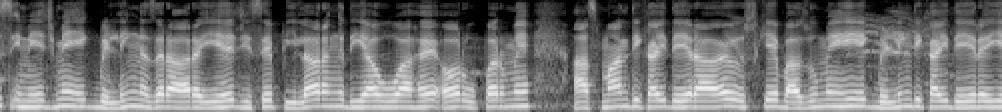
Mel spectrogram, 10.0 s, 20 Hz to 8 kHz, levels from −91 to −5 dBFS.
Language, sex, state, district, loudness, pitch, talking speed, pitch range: Hindi, male, Andhra Pradesh, Chittoor, -16 LUFS, 170 Hz, 140 wpm, 160-180 Hz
